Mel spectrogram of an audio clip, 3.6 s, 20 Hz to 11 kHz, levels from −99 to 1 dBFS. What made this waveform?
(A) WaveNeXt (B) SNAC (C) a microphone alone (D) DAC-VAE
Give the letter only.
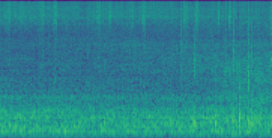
A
